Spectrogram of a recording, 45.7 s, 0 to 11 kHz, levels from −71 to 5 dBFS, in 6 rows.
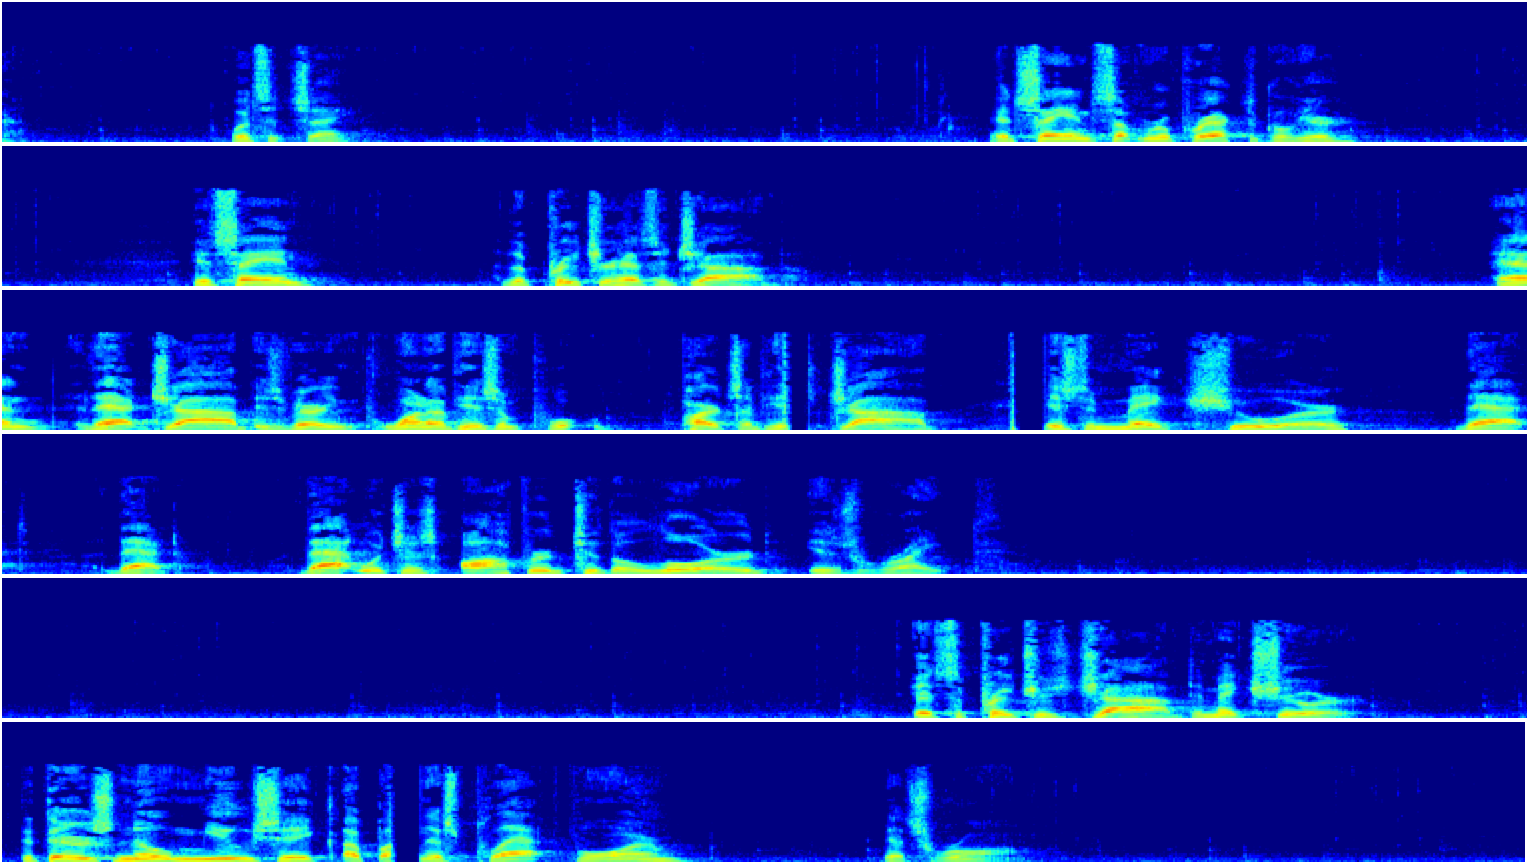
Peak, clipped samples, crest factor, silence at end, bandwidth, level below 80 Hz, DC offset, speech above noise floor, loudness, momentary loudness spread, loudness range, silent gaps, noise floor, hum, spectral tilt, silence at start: -6 dBFS; under 0.1%; 20 dB; 2.55 s; 8 kHz; -62 dBFS; under 0.1%; 35 dB; -24 LUFS; 14 LU; 13 LU; none; -59 dBFS; none; -5 dB/octave; 0 s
